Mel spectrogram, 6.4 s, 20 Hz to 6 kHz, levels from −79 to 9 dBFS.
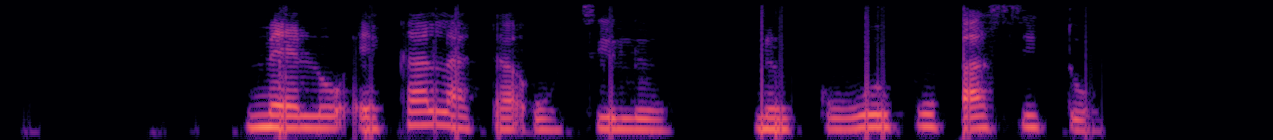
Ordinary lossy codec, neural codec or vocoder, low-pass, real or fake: Opus, 32 kbps; none; 5.4 kHz; real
